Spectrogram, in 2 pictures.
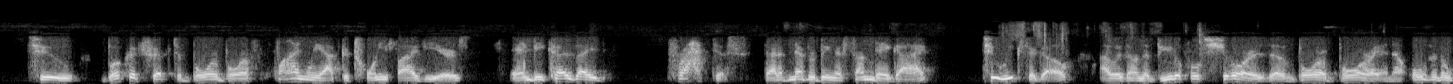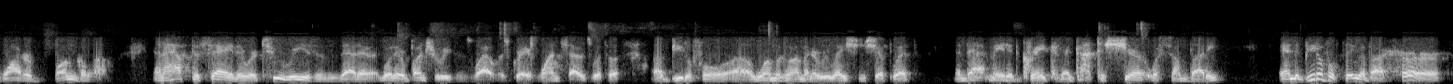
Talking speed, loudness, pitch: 200 wpm, -13 LUFS, 135 Hz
